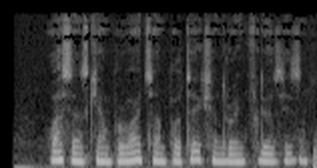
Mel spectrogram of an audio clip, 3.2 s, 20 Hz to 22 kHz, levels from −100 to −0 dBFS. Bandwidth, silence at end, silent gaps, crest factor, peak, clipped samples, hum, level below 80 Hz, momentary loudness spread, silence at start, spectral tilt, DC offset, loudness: 16 kHz; 0 s; none; 14 dB; -22 dBFS; under 0.1%; none; -62 dBFS; 5 LU; 0.15 s; -5.5 dB/octave; under 0.1%; -36 LUFS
